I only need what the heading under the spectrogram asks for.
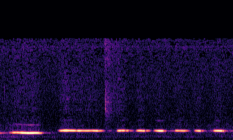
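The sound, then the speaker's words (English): A person whistles a short imitation of a yard songbird's song, a bird with a bright white patch under its chin, white and dark forehead stripes and yellow by its bill: a brief lower note, then a higher held tone broken into several quick pulsing chirps, clear and steady in pitch with no talking. “You can see him around the yard, and he has a beautiful little song that's it's on our clock, by the way.”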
